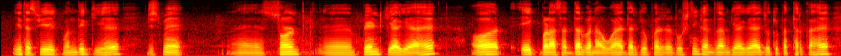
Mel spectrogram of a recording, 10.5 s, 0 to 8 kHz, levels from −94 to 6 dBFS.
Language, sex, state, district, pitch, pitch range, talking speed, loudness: Hindi, female, Bihar, Sitamarhi, 110 Hz, 105-125 Hz, 190 wpm, -24 LUFS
